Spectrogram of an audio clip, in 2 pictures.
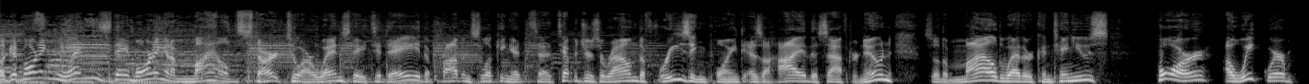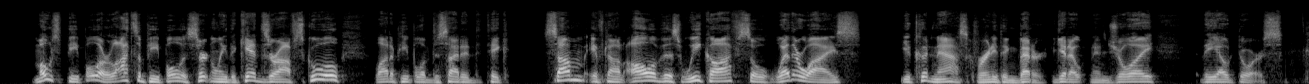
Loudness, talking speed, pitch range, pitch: -20 LUFS, 185 wpm, 115-165 Hz, 130 Hz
